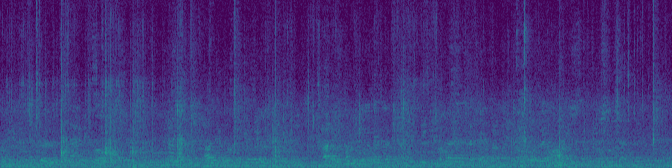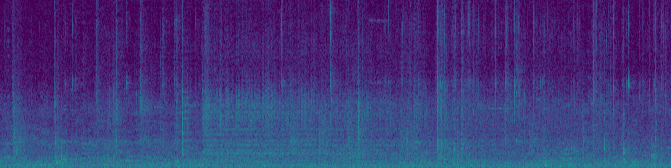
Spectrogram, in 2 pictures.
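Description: Casino chips clack and click as they are stacked and pushed across a table.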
